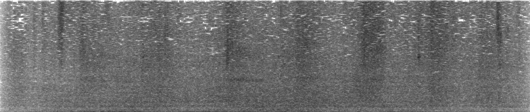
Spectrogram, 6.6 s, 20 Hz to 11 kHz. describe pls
steps at the beach
This is sound is produced by a person walking on the sand of the beach.
It has been recorded using a zoom H2.
barcelona, beach, steps, UPF-CS14, waves, wind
